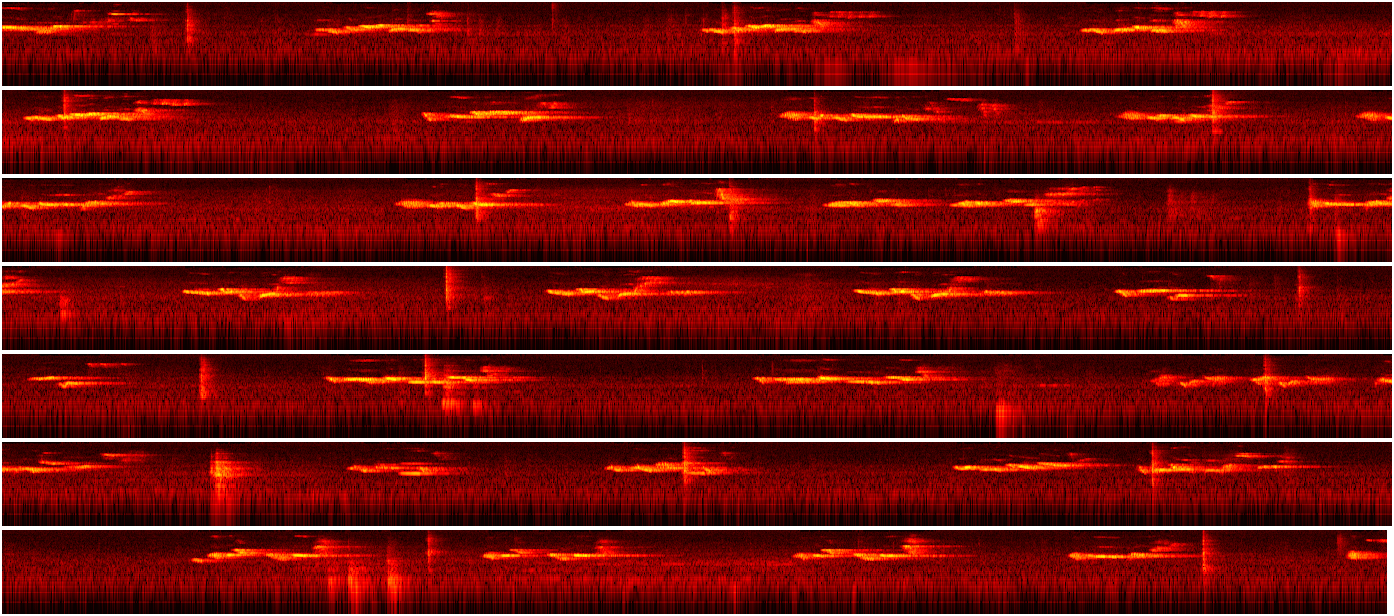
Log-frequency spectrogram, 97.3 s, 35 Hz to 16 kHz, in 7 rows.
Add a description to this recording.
Sound of a blackbird singing in my yard, the sound of my cat who meows on the rooftop, the distant noise of people entering the building, sound of dual-tone siren away. Zoom H4N + ME66 Shotgun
